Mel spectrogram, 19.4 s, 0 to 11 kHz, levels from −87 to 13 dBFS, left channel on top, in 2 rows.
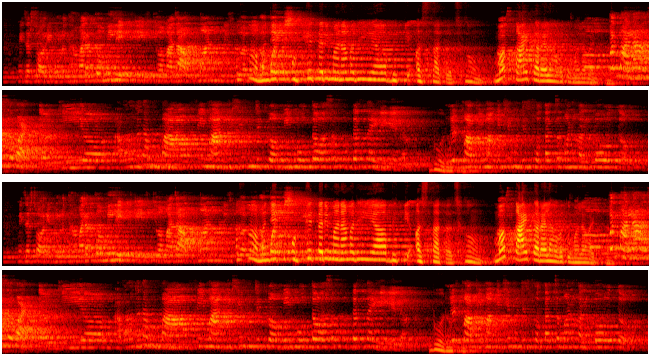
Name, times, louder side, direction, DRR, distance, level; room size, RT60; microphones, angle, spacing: voice 1, 0.2-4.7 6.0-6.3 7.4-7.8 8.7-15.8 16.3-19.1, equal, 85° right, -1 dB, 8.0 m, -32 dB
voice 2, 3.5-8.9 16.1-16.5, right 3 dB, 65° right, 9 dB, 0.8 m, -26 dB
21.5 x 21.5 x 9.9 m, 2.4 s
head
